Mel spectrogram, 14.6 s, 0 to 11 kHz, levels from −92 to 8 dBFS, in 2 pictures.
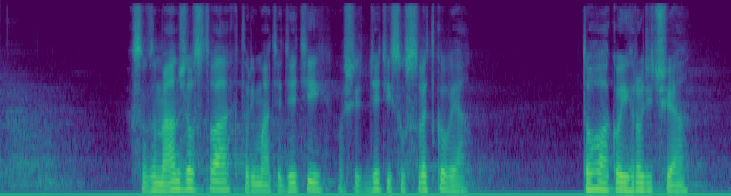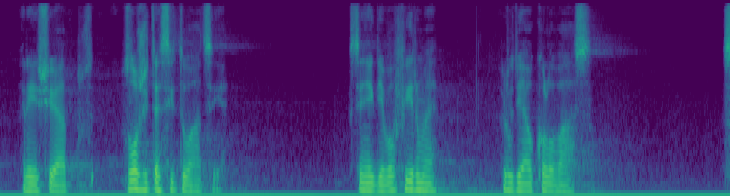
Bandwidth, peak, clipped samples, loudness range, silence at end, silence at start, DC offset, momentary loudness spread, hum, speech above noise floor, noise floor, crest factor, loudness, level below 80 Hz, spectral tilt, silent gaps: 10 kHz; -6 dBFS; under 0.1%; 4 LU; 0 s; 0.1 s; 2%; 15 LU; none; 41 dB; -65 dBFS; 20 dB; -24 LUFS; -62 dBFS; -6.5 dB/octave; none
